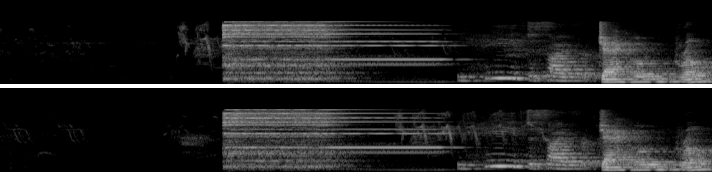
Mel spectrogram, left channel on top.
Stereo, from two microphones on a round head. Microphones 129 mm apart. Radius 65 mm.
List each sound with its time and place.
2.2 s a phone ringing: 50° left (ahead or behind), 0.7 m
4.6 s a woman speaking: 80° right, 0.7 m
6.0 s a man speaking: 75° left (ahead or behind), 0.7 m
